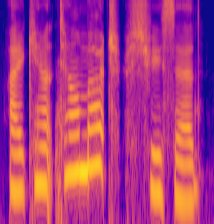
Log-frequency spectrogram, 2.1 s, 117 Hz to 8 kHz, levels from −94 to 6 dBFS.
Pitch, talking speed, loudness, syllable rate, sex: 255 Hz, 170 wpm, -13 LUFS, 3.4 syllables/s, female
